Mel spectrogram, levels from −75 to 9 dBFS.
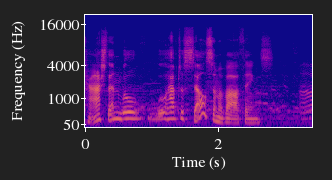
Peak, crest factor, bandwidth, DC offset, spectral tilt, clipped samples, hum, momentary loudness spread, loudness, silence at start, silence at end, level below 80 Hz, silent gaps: -8 dBFS; 20 dB; 16 kHz; under 0.1%; -3.5 dB/octave; under 0.1%; none; 16 LU; -27 LUFS; 0 s; 0 s; -68 dBFS; none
